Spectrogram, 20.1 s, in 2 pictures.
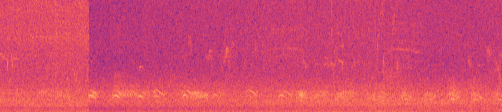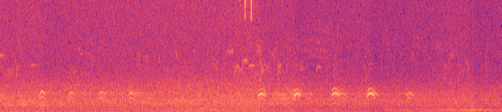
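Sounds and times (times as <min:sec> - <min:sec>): steady low rumble: 0:00.0 - 0:02.2.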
